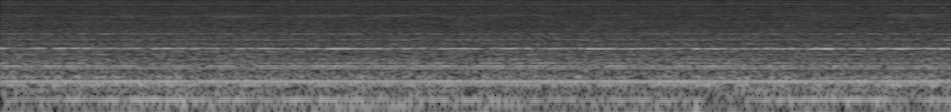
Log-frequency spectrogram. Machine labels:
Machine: fan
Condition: normal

